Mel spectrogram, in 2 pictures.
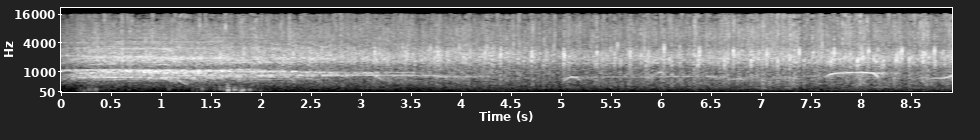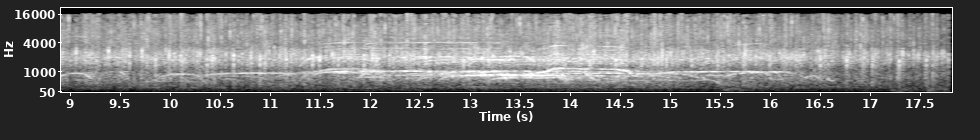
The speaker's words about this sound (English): Put your hands together for Tatiana and Brotima.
